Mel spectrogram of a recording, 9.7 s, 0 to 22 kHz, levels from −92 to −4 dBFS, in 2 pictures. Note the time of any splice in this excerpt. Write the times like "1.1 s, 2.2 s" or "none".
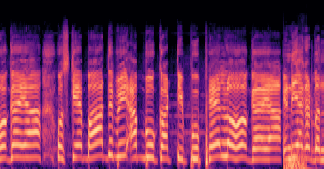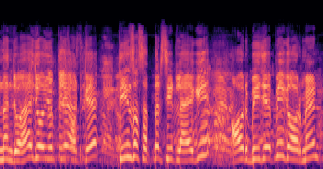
4.2 s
